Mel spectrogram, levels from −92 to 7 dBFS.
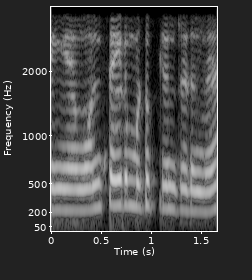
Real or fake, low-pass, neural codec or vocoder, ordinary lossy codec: fake; 3.6 kHz; codec, 16 kHz, 16 kbps, FreqCodec, smaller model; none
